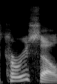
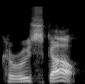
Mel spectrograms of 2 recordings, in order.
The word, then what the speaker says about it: Caruso: shane didn't catch it i mispronounced alex caruso last week i said carrusco i think that's one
